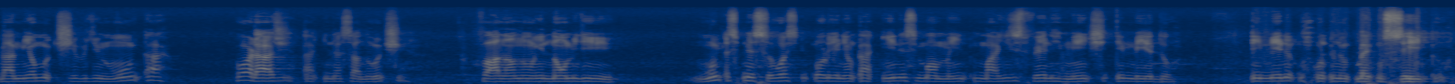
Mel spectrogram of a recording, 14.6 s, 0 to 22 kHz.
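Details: Adult man born with cleft lip and palate; first surgery at age 5, second at about 18, seven surgeries in all, speech therapy from age 7 to 17, and his voice never fully rehabilitated; cleft palate speech.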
